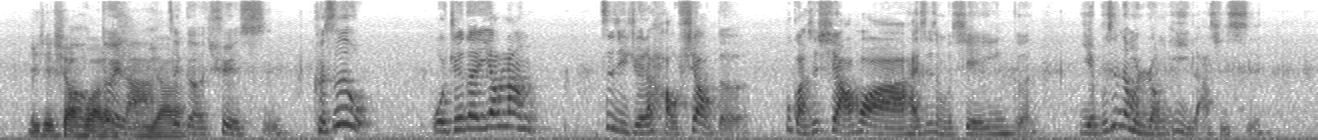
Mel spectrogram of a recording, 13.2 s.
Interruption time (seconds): 0.7 s

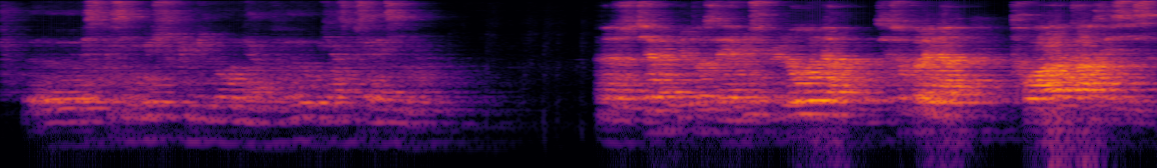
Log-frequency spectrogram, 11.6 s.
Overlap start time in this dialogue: none

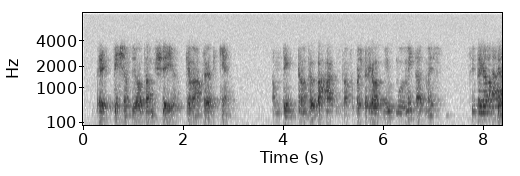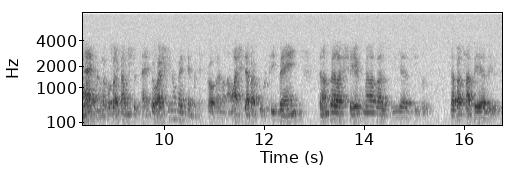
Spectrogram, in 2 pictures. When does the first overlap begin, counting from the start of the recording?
8.2 s

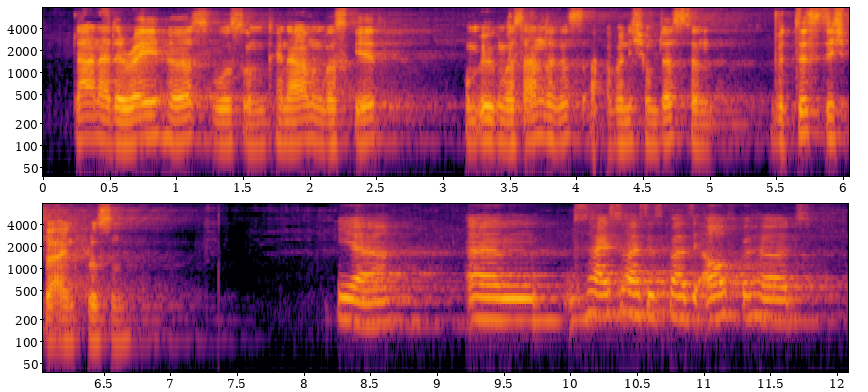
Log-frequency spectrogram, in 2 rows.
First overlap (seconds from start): none

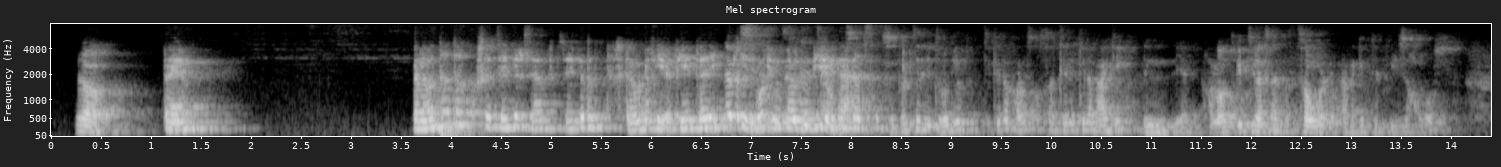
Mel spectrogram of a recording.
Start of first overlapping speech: 6.7 s

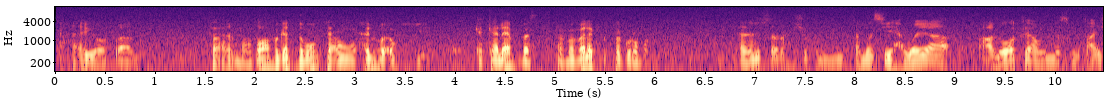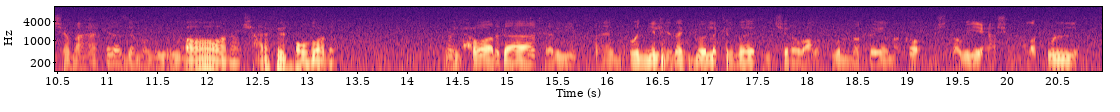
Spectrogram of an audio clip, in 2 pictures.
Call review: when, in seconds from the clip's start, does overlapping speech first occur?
none

